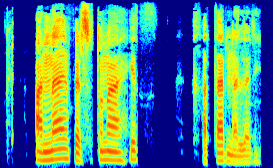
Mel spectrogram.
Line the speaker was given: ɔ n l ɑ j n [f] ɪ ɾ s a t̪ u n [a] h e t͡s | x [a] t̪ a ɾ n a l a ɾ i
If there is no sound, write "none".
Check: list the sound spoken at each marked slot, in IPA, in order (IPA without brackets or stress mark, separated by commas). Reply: f, a, a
